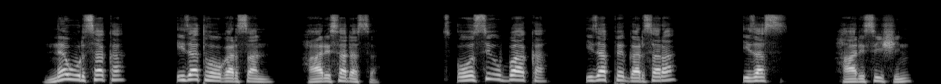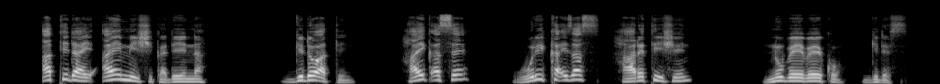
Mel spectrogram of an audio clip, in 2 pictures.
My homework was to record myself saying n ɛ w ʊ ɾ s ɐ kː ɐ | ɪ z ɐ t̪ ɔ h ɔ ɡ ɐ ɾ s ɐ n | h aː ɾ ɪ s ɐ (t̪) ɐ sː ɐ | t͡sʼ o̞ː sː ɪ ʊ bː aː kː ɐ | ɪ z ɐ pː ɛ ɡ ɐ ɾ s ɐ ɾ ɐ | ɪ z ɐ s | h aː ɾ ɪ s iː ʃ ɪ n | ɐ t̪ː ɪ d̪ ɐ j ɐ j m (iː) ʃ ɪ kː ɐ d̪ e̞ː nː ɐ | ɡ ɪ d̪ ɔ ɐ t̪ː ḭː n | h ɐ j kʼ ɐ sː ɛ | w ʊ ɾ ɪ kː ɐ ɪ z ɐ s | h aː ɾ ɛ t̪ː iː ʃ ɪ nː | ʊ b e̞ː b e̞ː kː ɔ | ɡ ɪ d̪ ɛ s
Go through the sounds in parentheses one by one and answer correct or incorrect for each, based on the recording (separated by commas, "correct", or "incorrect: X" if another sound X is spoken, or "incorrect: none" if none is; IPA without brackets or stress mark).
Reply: incorrect: d̪, correct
